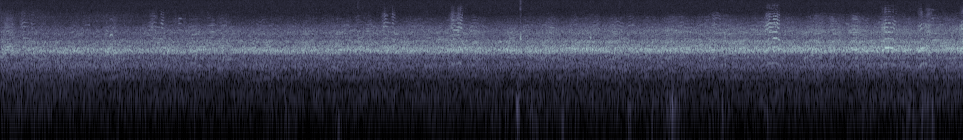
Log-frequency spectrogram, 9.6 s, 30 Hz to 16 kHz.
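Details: Thousands of snow geese gathered on migration at Montezuma, New York, 7 March 2022. Steady roaring clamor of high nasal honks, with scattered sharper yelps rising above the mass.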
